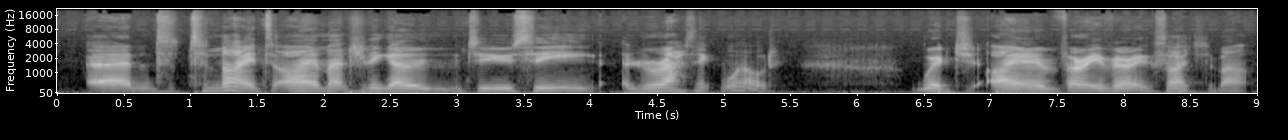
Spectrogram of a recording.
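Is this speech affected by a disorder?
Yes: cerebral palsy.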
